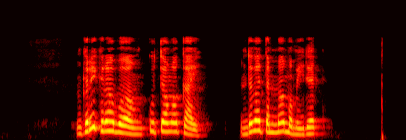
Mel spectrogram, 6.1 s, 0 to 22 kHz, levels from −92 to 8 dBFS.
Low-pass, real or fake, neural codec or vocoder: 7.2 kHz; fake; codec, 16 kHz, 16 kbps, FreqCodec, smaller model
